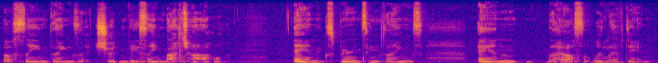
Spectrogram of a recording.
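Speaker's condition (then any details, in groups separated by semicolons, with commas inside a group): Cerebral palsy, mild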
